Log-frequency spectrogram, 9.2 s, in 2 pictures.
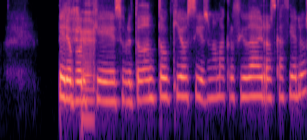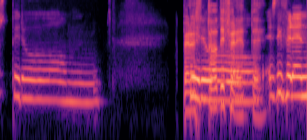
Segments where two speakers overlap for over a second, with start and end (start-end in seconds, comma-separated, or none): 7.4-8.6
